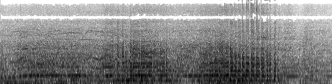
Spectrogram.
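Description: Car tyres screech on the road.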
